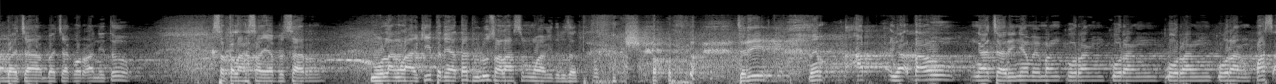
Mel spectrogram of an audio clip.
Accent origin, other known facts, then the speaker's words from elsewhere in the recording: Surakarta, Central Java, Indonesia; karena besarnya di Solo, dan bapak saya kebetulan juga orang Surabaya asli. Dulu pernah waktu kecil sempat besar di Surabaya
